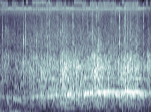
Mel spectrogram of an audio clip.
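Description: A studio audience at a stand-up comedy show claps for comedian Indra, a short, even burst of applause.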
